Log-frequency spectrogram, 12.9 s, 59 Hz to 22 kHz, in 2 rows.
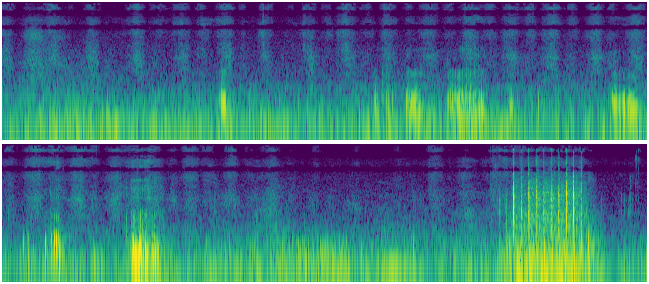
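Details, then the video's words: Senior dog, 13 years old with a heart murmur, being vocal: scattered short low whimpering and grumbling bursts, irregularly spaced, over a quiet background, ending with a loud broadband rustle. "Can't help being vocal, Senior dog 13 with heart murmur"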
